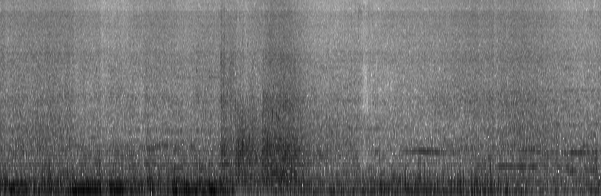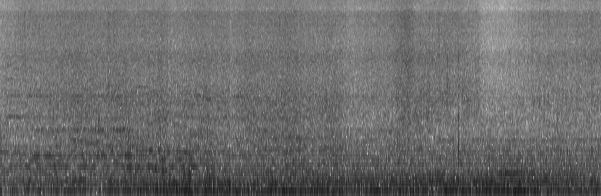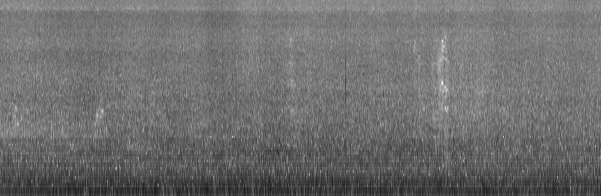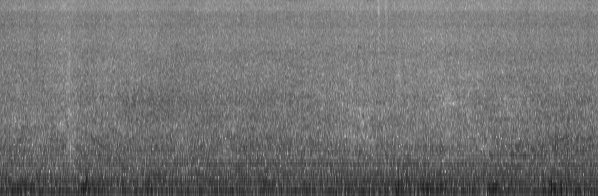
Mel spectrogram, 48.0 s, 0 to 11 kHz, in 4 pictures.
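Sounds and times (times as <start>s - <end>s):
fountain water jetting and splashing: 0.0s - 48.0s.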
